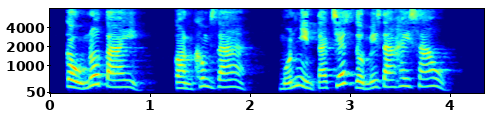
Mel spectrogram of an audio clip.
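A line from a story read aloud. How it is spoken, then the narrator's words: Deep breath, loud shout. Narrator (Vietnamese): Chu Thiến Văn hít sâu một hơi liền hét lớn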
